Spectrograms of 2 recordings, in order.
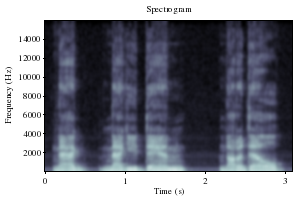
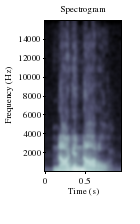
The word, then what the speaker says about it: Naganadel: Nagi Dan Nadadel.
